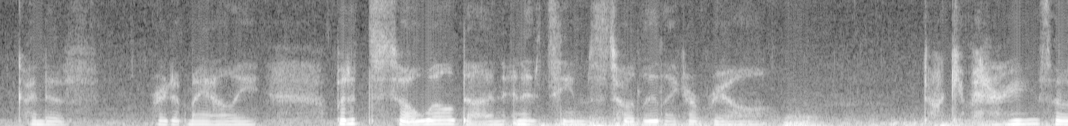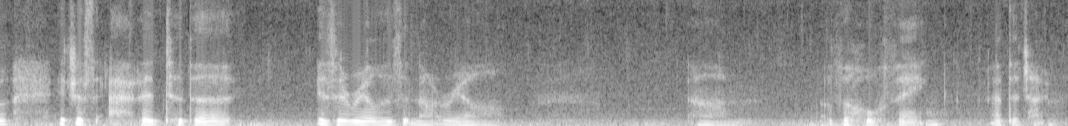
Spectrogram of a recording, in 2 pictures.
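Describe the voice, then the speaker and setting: A woman doing casual, meandering ASMR in a breathy, whispered and softly spoken voice. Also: mid-range voice, moderate pace, slight background noise. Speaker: ASMR host. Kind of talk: ASMR rambling movie summary. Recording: steady rain and thunder ambience behind. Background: gentle rain and thunderstorm sounds.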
